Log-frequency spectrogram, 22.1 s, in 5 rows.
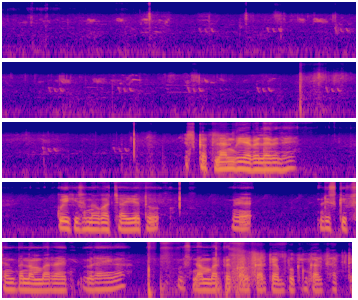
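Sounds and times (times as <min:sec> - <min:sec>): higher bird chirps: 0:00.0 - 0:14.4
trilled bird calls: 0:00.0 - 0:19.3.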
